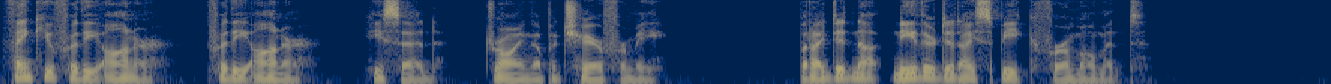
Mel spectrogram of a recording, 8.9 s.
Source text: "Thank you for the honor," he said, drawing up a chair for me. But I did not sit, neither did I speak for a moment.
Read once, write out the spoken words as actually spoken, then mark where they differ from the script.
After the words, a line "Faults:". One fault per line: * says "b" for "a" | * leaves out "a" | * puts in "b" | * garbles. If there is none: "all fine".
"Thank you for the honor for the honor," he said, drawing up a chair for me. But I did not neither did I speak for a moment.
Faults:
* puts in "for the honor"
* leaves out "sit"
